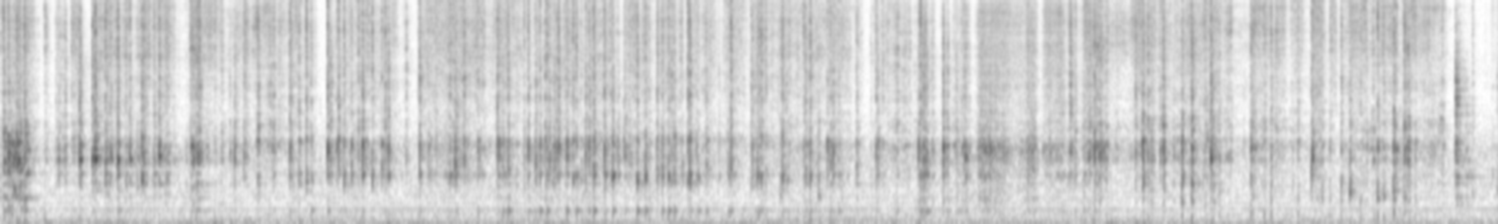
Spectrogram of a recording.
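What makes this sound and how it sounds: A small, hollow, empty green plastic cup held in the hands is tapped rapidly on its sides and rim with long painted nails. The result is a steady, dense stream of light, hollow clicks with a midrange tone that stops almost instantly after each tap.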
